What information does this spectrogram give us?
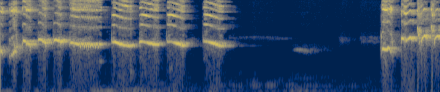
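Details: Ngeplong-style song of an Orange-headed thrush: a string of five loud, ringing whistled phrases repeated at an even pace, a quiet gap with faint low rustling, then a new rising whistled phrase.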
